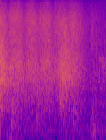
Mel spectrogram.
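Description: Felt chalkboard eraser scrubbing across a blackboard in a few back-and-forth strokes, dying away near the end.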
